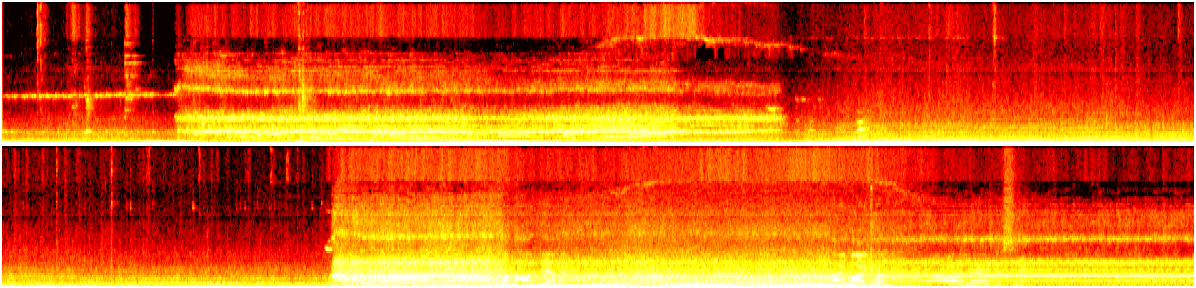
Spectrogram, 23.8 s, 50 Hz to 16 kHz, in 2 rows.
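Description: A 1994 Cummins 12-valve diesel truck with P-pump and stage 2 47RH transmission, troubled by a TPS fault, drives with a steady engine drone and road rumble that swells and eases, while someone talks over it.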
